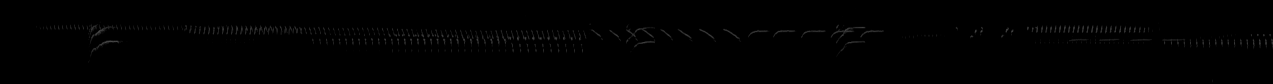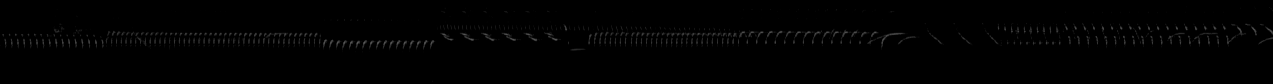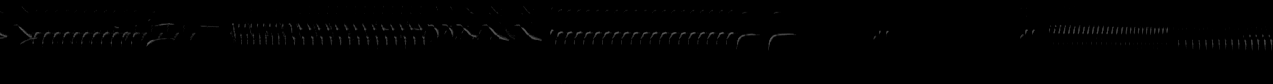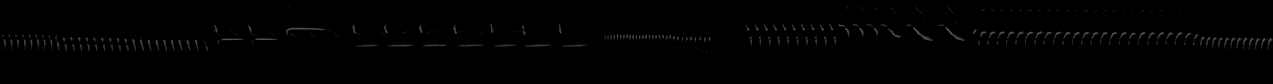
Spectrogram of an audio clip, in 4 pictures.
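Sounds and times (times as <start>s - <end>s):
birds chirping and trilling: 0.4s - 2.0s.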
